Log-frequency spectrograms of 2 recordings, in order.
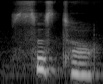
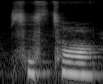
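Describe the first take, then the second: Both takes have the same delivery.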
